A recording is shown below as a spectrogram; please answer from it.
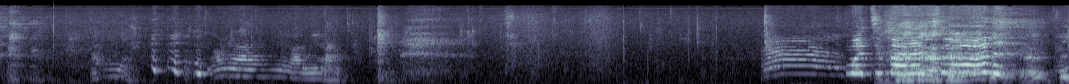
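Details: Male Siamese cat talking with his mouth full during a meal. Several wavering, harmonic calls run together early on, followed by a loud, rough, noisy stretch near the end.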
